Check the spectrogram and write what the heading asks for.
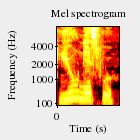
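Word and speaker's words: Jo Nesbø: Aslında isminin doğru olarak UNESCO diye okunduğu söyleniyor ama kitapların üstüne nal gibi Jo yazan birini adını Norveç'te telaffuz edildiği gibi söylemektense burada nasıl yazıyorsa öyle okuyup yanılgıya meydan vermemeyi tercih ettim.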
